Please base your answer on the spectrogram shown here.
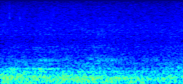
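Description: Dense low rumbling thunder with steady rain noise during an afternoon storm in England, continuous and fairly loud throughout.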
